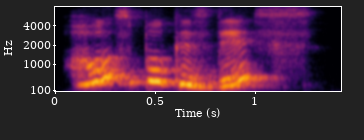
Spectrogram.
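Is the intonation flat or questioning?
questioning. It is said with clear question intonation. It is clearly heard as a question. The speaker calls it right.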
